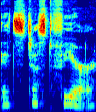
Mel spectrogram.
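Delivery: soft, hushed whisper under the breath. Retelling what was whispered while he stood looking out at the sea, a whisper. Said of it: "him whispering and go".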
